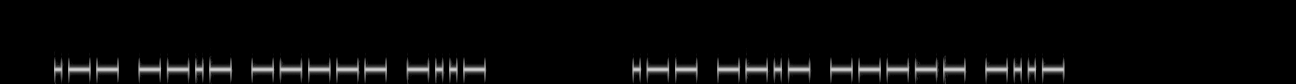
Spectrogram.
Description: Morse code, heard as a keyed tone, about 17 wpm, 700 Hz. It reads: WQ0X WQ0X
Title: USA Call Signs - 4 Characters - Repeated 3x - 17wpm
